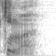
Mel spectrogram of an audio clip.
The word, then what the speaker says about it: quinoa: It's quinoa.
